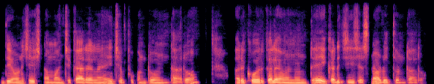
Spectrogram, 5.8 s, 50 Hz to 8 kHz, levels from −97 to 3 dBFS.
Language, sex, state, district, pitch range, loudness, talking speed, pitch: Telugu, male, Telangana, Nalgonda, 115-120 Hz, -18 LUFS, 145 wpm, 120 Hz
